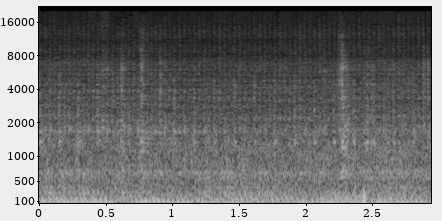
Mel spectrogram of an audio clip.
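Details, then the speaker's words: Renault with low, steady engine rumble and faint ringing metallic taps from the exhaust joint, heard at idle, pulling away, slowing and braking: worn exhaust joint sealing ring. "це звуки із вихлопної системи дзвінкі металеві як правило вони відбуваються при початку руху автомобіля при зменшенні швидкості під час тормозіння а ще на холостих"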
